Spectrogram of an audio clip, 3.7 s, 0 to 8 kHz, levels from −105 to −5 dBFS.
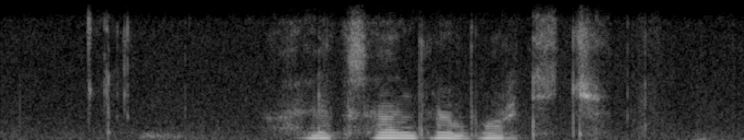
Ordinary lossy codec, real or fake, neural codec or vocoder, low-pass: Opus, 16 kbps; real; none; 7.2 kHz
